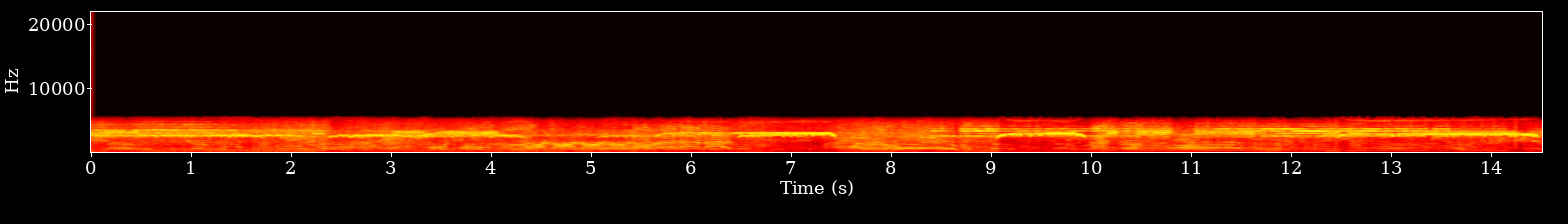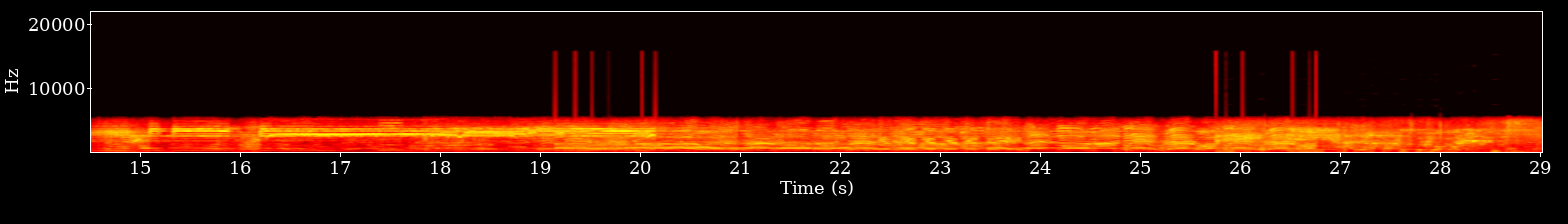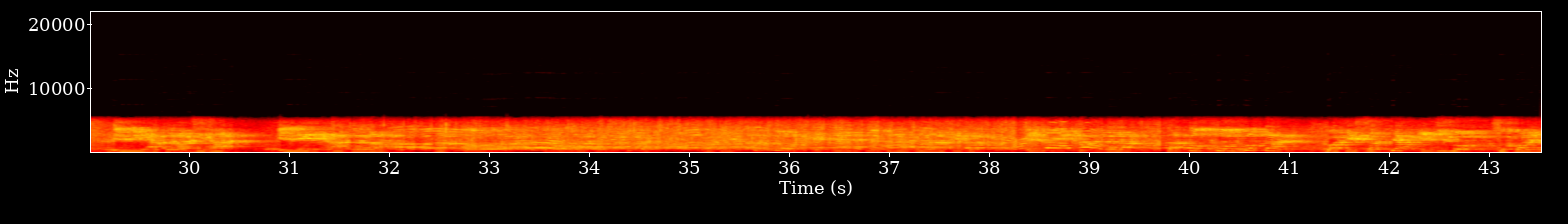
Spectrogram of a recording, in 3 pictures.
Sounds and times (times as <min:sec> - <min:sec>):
Speech: 0:25.6 - 0:33.2, 0:35.1 - 0:43.5.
